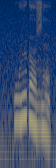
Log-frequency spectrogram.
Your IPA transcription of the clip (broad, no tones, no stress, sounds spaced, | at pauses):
w y ɽ œ ɮ ɛ̃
